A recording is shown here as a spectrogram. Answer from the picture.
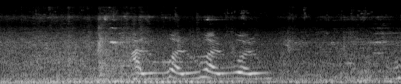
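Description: Steady low rumble of vehicle engines in street traffic, with a woman's voice talking over it for a couple of seconds.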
